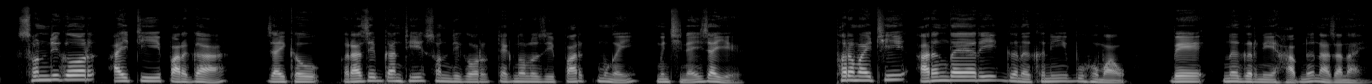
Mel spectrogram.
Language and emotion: Bodo, neutral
